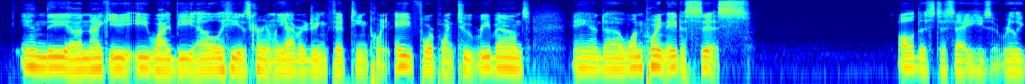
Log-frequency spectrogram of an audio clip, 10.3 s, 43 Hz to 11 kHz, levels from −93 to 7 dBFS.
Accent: American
